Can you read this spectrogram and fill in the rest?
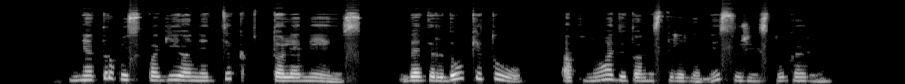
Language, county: Lithuanian, Klaipėda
